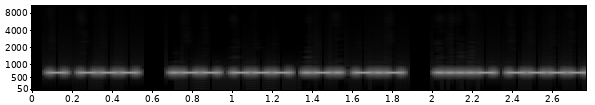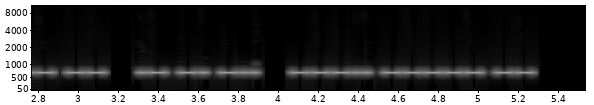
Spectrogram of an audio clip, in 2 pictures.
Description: Morse code, heard as a keyed tone, about 46 wpm, 700 Hz. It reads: TO WORK 40M AND 80M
